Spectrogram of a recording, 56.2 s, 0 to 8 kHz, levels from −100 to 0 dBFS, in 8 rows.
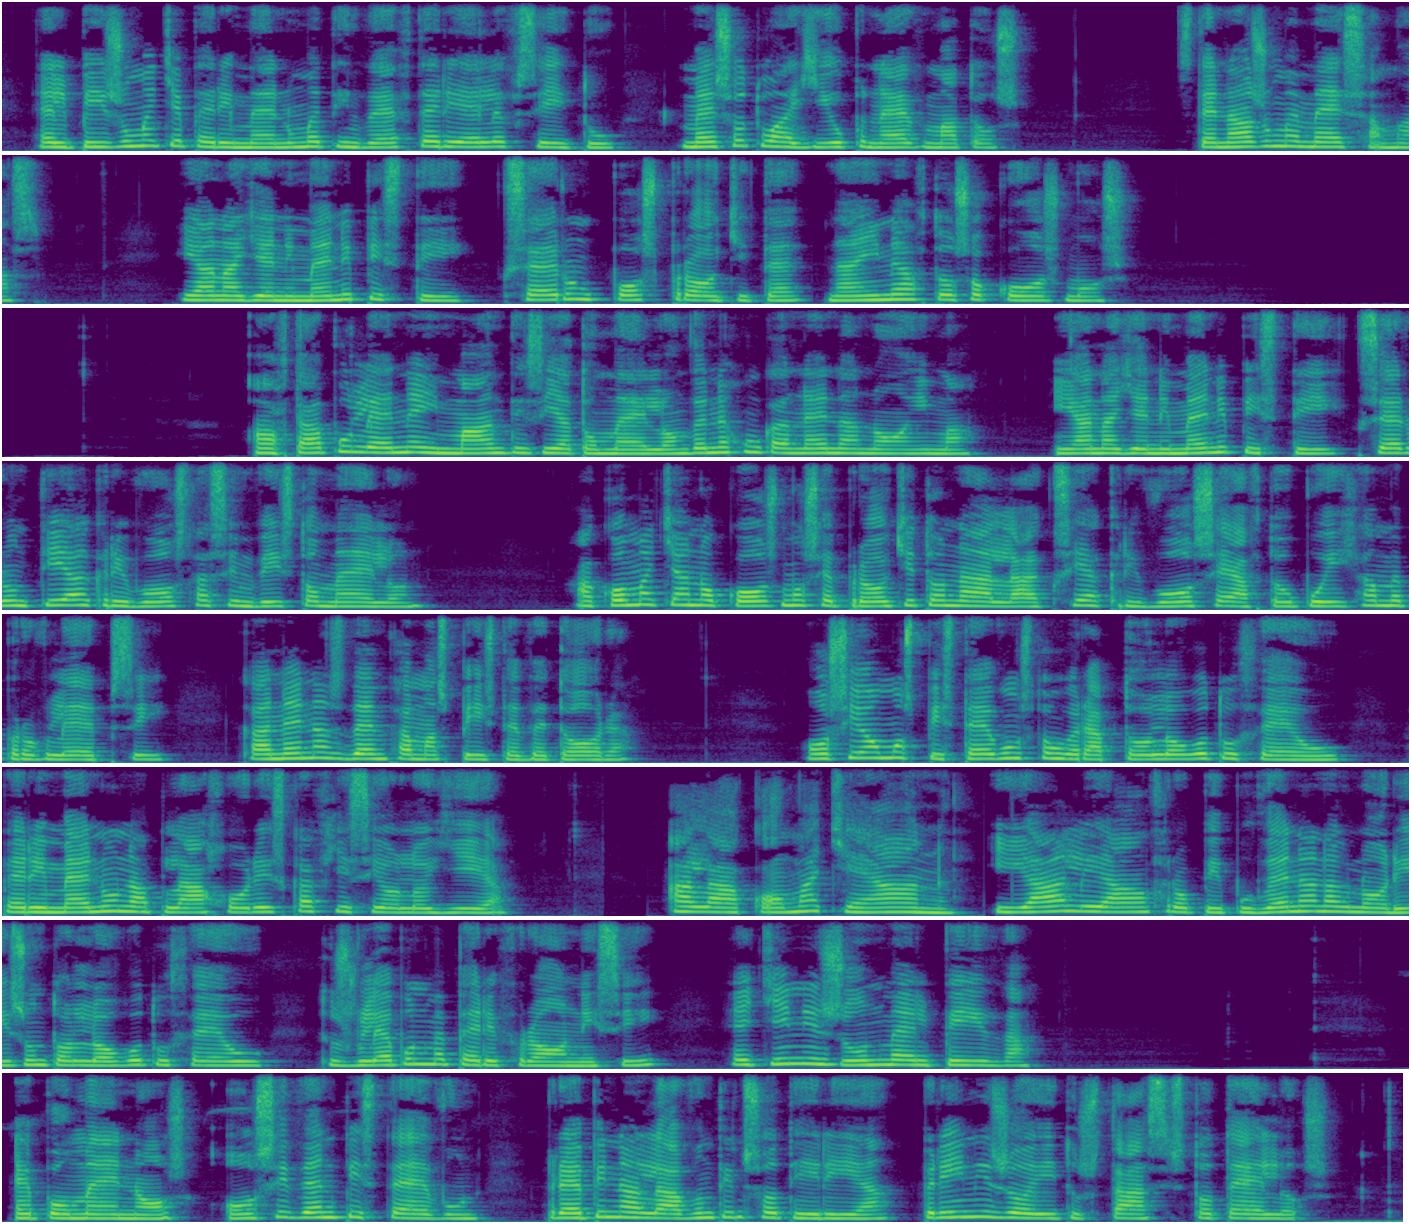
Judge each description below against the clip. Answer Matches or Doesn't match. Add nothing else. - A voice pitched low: Doesn't match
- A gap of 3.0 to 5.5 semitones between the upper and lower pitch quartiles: Doesn't match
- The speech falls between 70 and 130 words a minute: Matches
